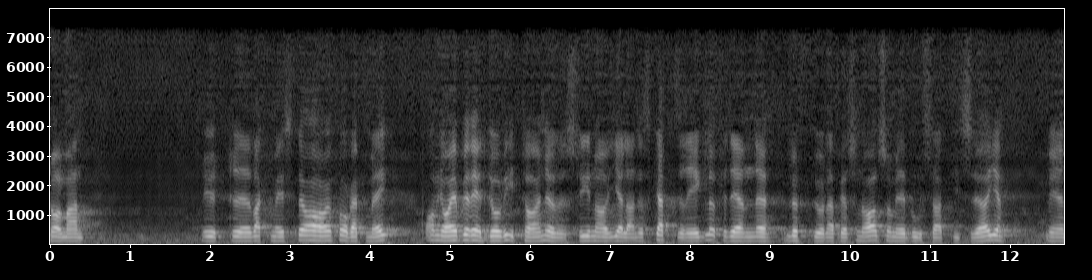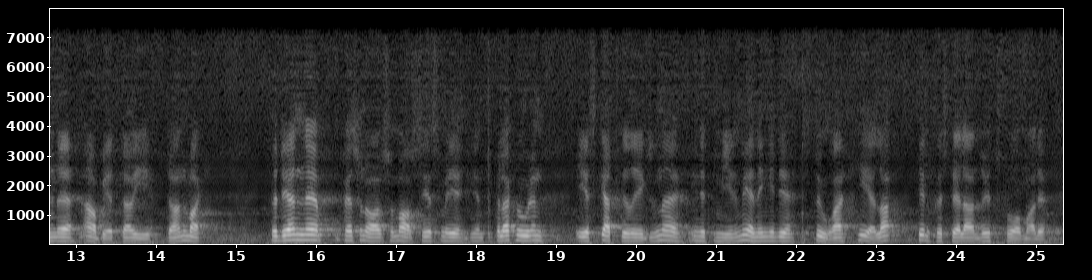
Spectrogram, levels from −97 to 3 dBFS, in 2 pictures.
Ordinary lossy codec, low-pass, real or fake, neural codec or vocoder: AAC, 48 kbps; 7.2 kHz; fake; codec, 24 kHz, 1.2 kbps, DualCodec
